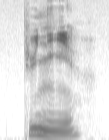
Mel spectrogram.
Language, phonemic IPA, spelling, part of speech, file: French, /py.niʁ/, punir, verb, Fr-punir.ogg
- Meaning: to punish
